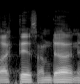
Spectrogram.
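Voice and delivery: ordinary delivery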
